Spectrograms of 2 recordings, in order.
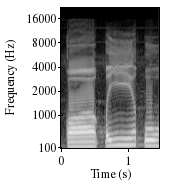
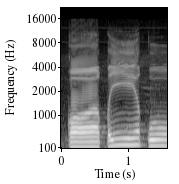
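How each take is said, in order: The two takes are said the same way.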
